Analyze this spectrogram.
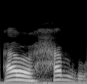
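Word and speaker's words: الحمد: Ya sampaikan baca kata alhamdu pada ayat yang kedua ini dengan huruf ha ya huruf ha alhamdu ha yang keluar dari tengkorokan bagian tengah ya ya Jangan dibaca dengan huruf ha ya alhamdu perhatikan ada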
